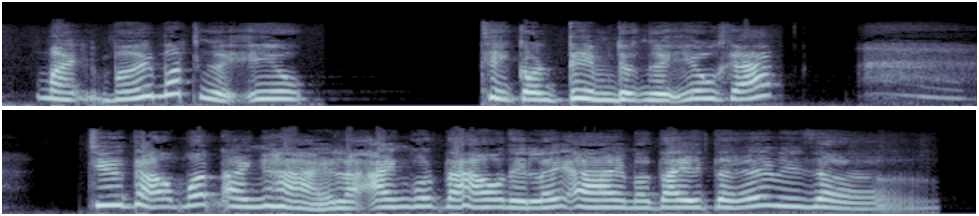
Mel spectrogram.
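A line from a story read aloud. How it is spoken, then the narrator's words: Sobbing. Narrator (Vietnamese): Quyên mới ngừng khóc được một chút, giờ lại nức nở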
